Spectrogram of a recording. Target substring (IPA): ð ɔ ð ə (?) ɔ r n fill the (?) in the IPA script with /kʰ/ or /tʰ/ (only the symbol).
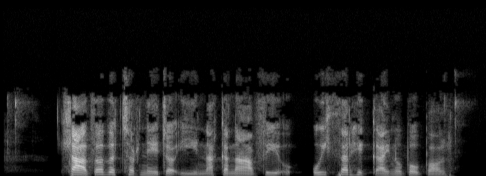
tʰ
